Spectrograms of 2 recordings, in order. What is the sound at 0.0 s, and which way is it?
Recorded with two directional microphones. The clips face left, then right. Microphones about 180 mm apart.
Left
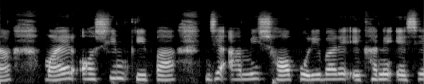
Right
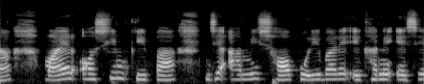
Speech, 20° left (ahead or behind).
